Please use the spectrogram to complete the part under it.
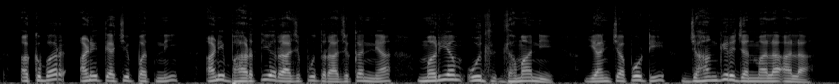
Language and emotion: Marathi, neutral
